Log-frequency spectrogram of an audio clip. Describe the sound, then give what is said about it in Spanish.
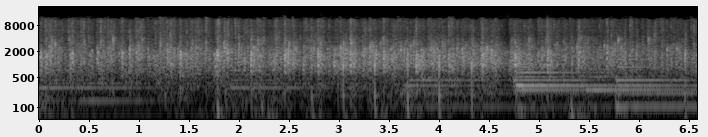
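A crowd applauds God steadily for several seconds, a dense unbroken wash of clapping, while sustained keyboard chords hold and shift softly underneath. “¿Por qué no le da un aplauso a nuestro Dios?”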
